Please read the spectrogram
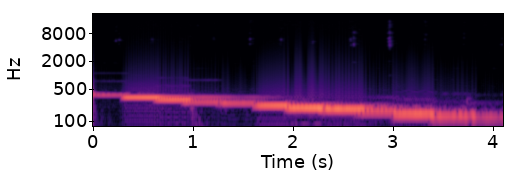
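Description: The 16-foot flute stop of the 1898 Hope-Jones organ, played on a Prog Organ virtual pipe organ from samples of the real pipes. It plays a descending line of about ten single notes, stepping steadily down in pitch, with a plain, round flute tone.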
